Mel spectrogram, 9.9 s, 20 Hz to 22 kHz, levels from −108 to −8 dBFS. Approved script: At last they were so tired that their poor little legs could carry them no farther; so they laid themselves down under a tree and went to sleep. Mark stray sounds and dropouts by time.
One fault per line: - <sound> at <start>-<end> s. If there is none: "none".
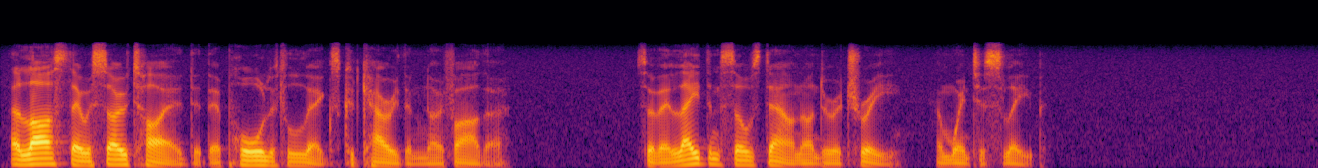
none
